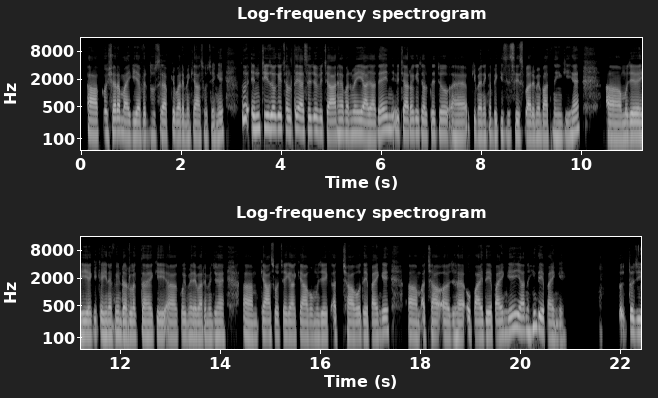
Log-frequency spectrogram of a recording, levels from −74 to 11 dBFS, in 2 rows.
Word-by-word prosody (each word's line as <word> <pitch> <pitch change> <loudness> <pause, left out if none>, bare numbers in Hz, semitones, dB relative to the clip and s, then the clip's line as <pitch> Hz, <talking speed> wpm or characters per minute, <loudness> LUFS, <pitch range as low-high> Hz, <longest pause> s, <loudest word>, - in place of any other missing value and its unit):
आपको 125 +1 +2
शर्म 135 -2 +3
आएगी 120 0 0
या 115 - +3
फिर 120 +1 -3
दूसरे 120 +1 -4
आपके 120 +2 -1
बारे 115 0 0
में 115 0 -4
क्या 115 -2 0
सोचेंगे। 110 +2 -3 0.4
तो 270 - +3
इन 160 +1 +3
चीज़ों 165 -1 +4
के 165 - +4
चलते, 150 +1 0
ऐसे 145 +1 +1
जो 150 0 +1
विचार 125 -2 +1
हैं, 130 - +2
मन 130 -1 0
में 130 - +2
ये 130 0 +2
आ 120 -1 +3
जाते 115 +2 +1
हैं। 145 +2 +3
इन 155 +1 -1
विचारों 130 -2 +1
के 130 - 0
चलते 125 0 -1
जो 125 -1 +1
है, 115 0 0
कि 125 - -3
मैंने 115 -1 -1
कभी 120 0 -4
किसी 120 -1 -6
से 120 0 -2
इस 115 - -3
बारे 115 0 +2
में 115 0 -1
बात 115 -1 -1
नहीं 115 -1 -1
की 115 0 -5
है। 135 +4 +2 0.4
अ, 110 -2 +1
मुझे 115 +1 +4
यही 115 0 +3
है 115 0 +3
कि 125 - -4
कहीं 115 -1 +1
न 115 - +2
कहीं 120 +1 0
डर 115 -1 +2
लगता 110 +1 -1
है 110 0 +1
कि 115 +1 0
अ, 110 0 0
कोई 115 -1 -1
मेरे 110 0 0
बारे 110 0 0
में 110 0 -2
जो 115 +1 -2
है 115 0 +1
अ, - - -6 0.4
क्या 110 +1 +1
सोचेगा? 115 -1 -1
क्या 110 0 -1
वो 110 0 -2
मुझे 110 +1 -1
एक 110 - -5
अच्छा 115 -1 -1
वो 110 +1 +1
दे 115 - +1
पाएँगे 115 +4 +1 0.4
अ, 115 -1 +2
अच्छा 115 0 0 0.3
जो 110 0 -2
है, 110 -1 +2
उपाय 115 -2 0
दे 115 +1 +3
पाएँगे 120 +5 +1
या 150 -4 +4
नहीं 140 +5 0
दे 155 -5 +4
पाएँगे? 105 -1 -3 1.1
तो - - 0
तो 135 - +4
जी। 130 0 +1
115 Hz, 235 wpm, -23 LUFS, 115-125 Hz, 1.1 s, चीज़ों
